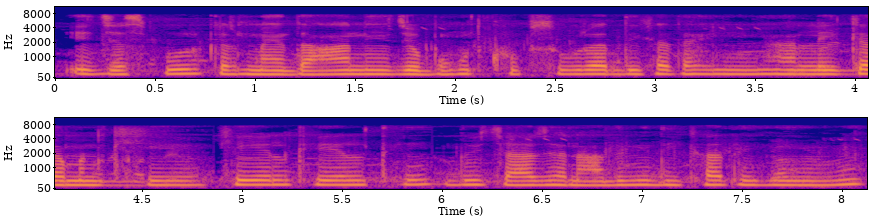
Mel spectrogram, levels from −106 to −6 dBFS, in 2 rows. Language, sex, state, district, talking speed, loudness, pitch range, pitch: Hindi, female, Chhattisgarh, Jashpur, 175 wpm, -35 LUFS, 185-205 Hz, 195 Hz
